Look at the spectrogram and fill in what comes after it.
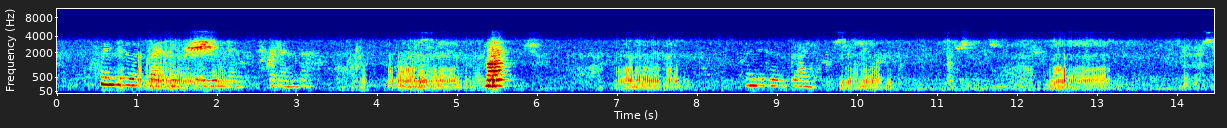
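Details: Soft, repeated, low rumbling breaths at a quiet level over several cycles; gentle snoring.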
